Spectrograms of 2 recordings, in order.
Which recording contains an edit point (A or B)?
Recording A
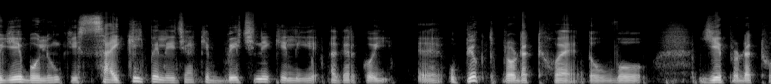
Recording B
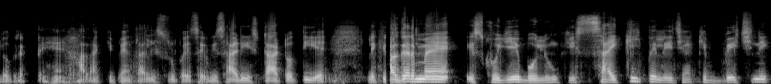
B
